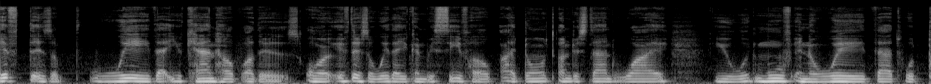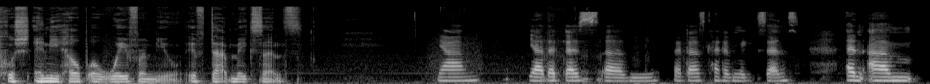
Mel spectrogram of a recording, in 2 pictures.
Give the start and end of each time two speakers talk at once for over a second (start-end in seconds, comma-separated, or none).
none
